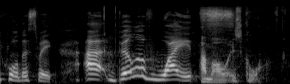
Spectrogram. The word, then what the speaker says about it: Wights: Bill of Whites. I'm always cool. It's whites, not rights, but it's spelled WIGHTS. Well, you could have because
